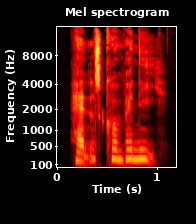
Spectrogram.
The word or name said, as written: handelskompagni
